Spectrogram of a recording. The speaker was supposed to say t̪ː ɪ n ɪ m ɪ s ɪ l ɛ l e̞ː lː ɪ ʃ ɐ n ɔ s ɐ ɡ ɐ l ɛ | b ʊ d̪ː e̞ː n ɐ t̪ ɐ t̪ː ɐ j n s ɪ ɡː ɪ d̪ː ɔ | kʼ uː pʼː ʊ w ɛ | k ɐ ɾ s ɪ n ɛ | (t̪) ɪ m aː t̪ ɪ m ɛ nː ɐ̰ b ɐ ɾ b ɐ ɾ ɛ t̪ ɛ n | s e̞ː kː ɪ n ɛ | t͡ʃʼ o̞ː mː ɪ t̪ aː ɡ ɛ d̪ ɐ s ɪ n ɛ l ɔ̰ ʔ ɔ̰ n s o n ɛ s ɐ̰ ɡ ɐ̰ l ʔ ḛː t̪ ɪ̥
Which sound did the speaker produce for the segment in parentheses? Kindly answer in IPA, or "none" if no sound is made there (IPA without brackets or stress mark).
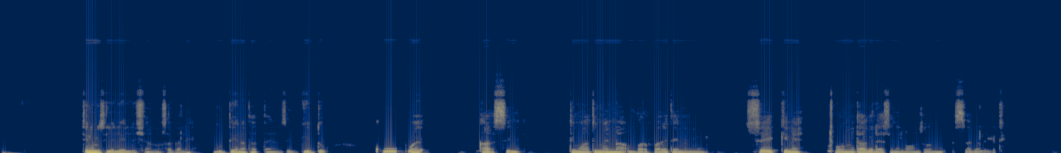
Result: t̪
